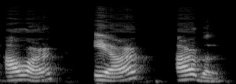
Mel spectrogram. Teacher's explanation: আমরা কিন্তু হার্বাল যদিও বলি এটাকে, এটার এইচ এর উচ্চারণ কিন্তু এটা আসে না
